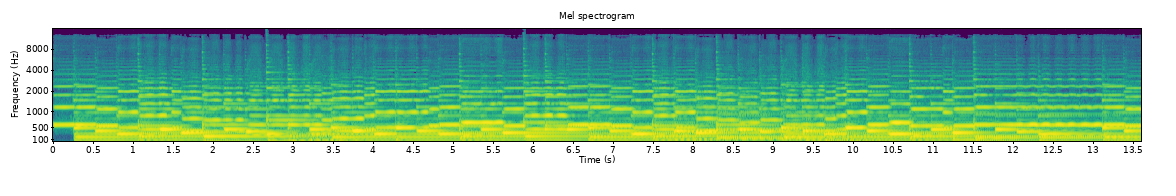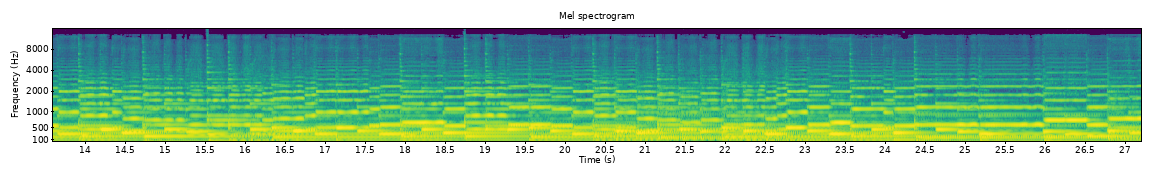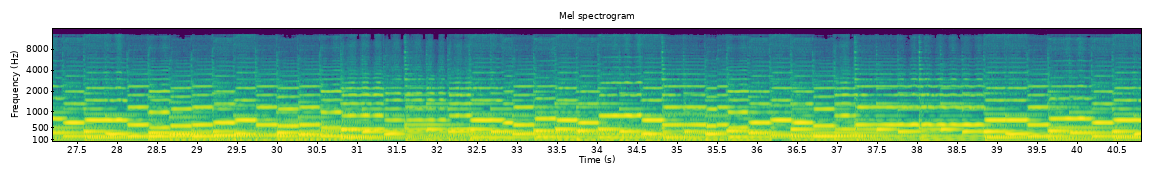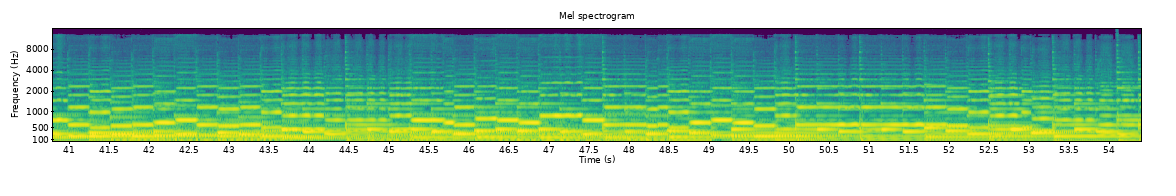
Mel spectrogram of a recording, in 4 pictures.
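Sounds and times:
flute: 0:00.0 - 0:54.4
harp: 0:00.0 - 0:54.4.

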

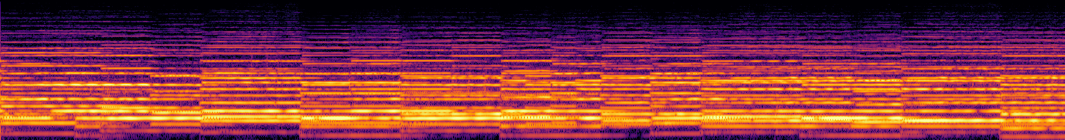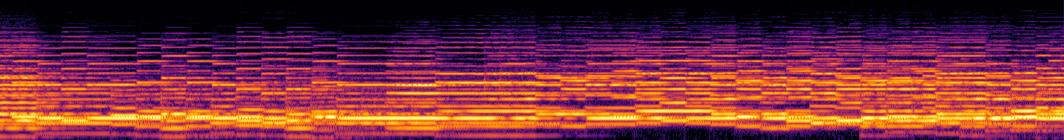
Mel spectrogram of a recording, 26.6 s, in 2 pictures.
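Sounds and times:
woodwind quartet playing a birdsong piece: 0:00.0 - 0:26.6.

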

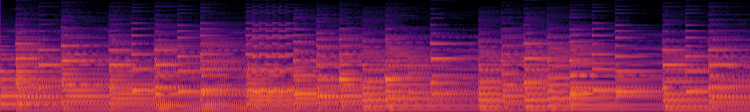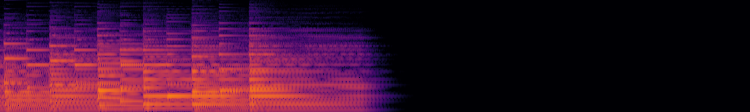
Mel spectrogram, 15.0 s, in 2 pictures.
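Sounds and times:
piano transcription: 0:00.0 - 0:11.4.

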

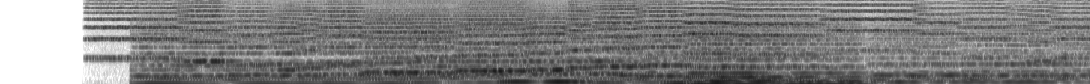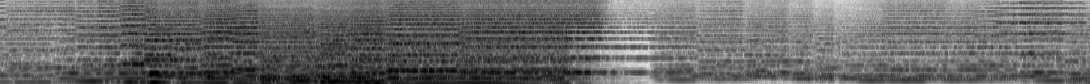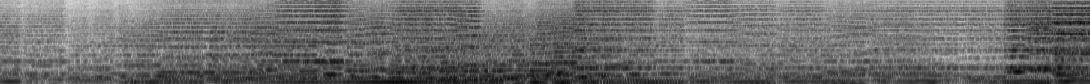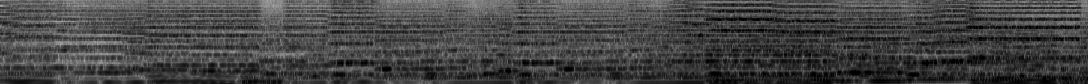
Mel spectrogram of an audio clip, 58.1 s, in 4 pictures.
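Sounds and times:
slow classical piece: 0:01.2 - 0:58.1.

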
